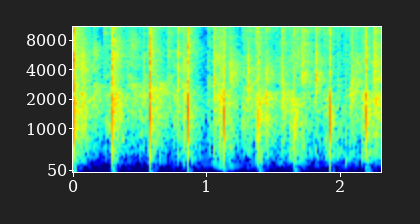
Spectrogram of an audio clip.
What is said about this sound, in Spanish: Vamos a dar palmas al Señor por eso.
